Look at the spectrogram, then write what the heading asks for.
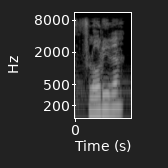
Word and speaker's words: Florida: porque los freeways de Florida con la sílaba tónica en la o y no en la i como se decía en México esos topes que estaban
